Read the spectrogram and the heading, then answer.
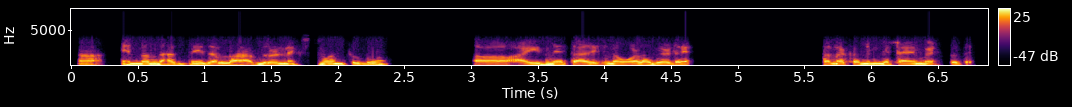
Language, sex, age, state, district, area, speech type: Kannada, male, 30-45, Karnataka, Udupi, rural, conversation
